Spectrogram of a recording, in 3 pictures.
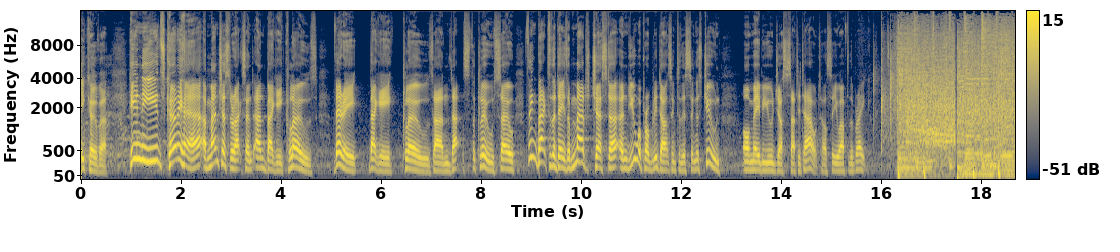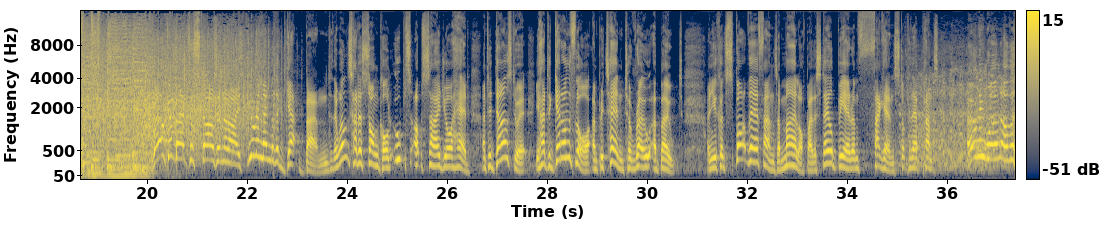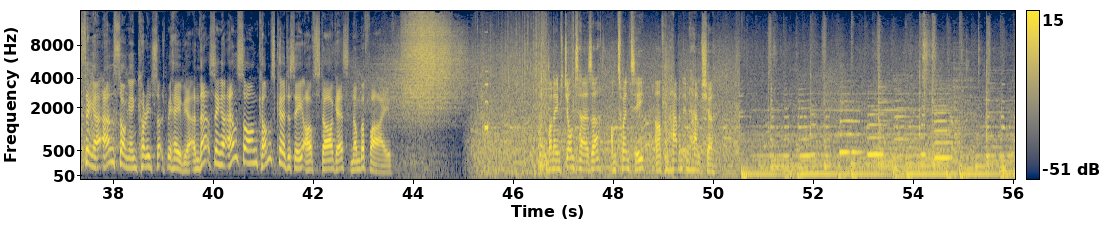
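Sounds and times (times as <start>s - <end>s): television break music: 16.3s - 20.1s
bright hissing whoosh: 42.6s - 45.2s
supermarket background noise: 45.1s - 50.6s.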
